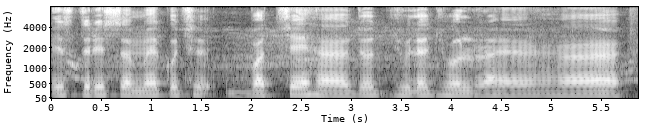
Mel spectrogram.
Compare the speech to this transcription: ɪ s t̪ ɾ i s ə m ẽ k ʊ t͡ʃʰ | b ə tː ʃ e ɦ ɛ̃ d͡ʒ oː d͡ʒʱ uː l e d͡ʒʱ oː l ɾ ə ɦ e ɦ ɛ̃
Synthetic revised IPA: ɪ s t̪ ɾ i s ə m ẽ k ʊ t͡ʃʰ | b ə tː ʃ e ɦ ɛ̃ d͡ʒ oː d͡ʒʱ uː l e d͡ʒʱ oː l ɾ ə ɦ e ɦ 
